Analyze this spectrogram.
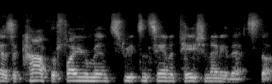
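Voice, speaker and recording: A man's high-pitched voice in an American accent at a very fast pace. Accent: Chicago accent, stronger when angry. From Chicago, south side. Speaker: day trader and trading educator. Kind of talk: live stream talk. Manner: animated.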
